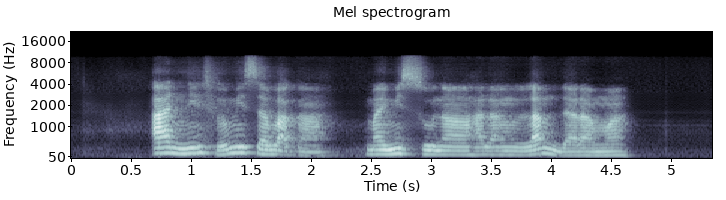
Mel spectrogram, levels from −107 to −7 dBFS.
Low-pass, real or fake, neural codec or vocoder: 9.9 kHz; fake; codec, 24 kHz, 0.5 kbps, DualCodec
